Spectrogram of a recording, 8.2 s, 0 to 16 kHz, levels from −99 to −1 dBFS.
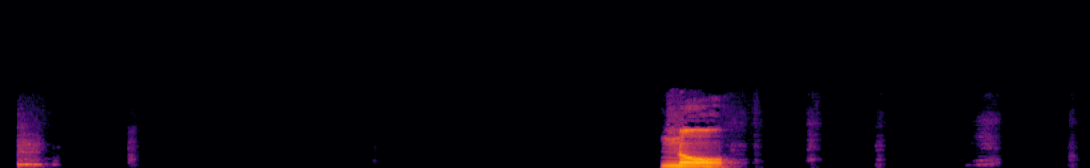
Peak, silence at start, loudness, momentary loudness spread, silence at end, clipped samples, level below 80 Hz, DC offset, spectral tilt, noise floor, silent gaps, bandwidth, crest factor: -6 dBFS; 0.15 s; -21 LUFS; 25 LU; 2.75 s; under 0.1%; -78 dBFS; under 0.1%; -7 dB/octave; under -90 dBFS; 0.46-0.95 s, 1.06-4.95 s; 7.2 kHz; 26 dB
